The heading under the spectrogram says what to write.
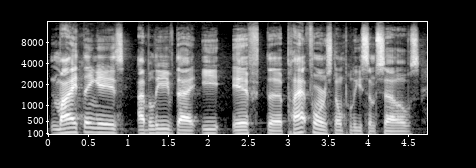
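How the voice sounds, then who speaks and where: A man co-hosting a podcast, giving his opinions in an earnest, steady way. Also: mid-range voice, unhurried, clear, resonant tone. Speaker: podcast co-host. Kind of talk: casual chat.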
